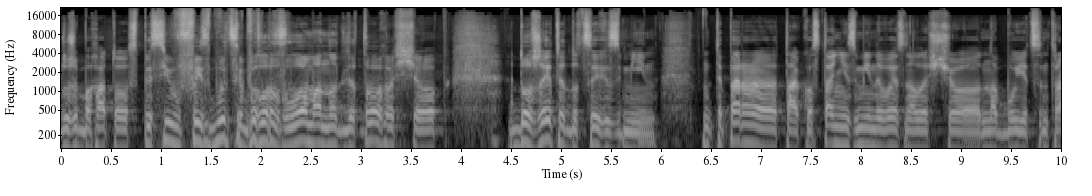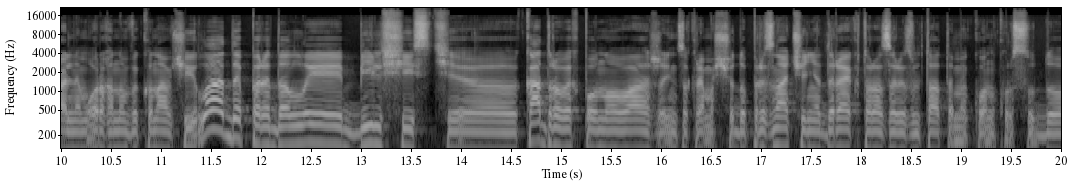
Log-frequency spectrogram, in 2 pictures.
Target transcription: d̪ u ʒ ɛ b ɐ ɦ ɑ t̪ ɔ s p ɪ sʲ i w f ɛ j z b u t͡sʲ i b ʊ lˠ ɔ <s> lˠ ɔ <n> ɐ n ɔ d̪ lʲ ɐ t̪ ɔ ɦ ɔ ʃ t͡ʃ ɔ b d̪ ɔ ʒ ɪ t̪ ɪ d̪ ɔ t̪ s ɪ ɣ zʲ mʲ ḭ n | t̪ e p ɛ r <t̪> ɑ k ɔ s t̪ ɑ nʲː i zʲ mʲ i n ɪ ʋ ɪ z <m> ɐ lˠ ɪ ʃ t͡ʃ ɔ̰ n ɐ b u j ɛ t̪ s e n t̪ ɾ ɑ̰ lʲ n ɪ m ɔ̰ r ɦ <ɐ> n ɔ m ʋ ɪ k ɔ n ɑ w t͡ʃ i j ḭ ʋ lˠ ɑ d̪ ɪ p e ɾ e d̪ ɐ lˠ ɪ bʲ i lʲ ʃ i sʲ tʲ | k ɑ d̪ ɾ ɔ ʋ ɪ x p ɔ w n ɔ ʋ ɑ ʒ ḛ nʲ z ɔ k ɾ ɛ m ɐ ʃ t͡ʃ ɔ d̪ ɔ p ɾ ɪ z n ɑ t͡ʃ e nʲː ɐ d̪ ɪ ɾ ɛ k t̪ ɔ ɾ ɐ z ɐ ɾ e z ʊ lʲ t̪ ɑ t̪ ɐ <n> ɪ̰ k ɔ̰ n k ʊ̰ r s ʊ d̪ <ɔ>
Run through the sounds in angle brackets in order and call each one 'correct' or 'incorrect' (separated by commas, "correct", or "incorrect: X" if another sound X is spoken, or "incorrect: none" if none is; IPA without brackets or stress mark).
incorrect: z, incorrect: m, correct, incorrect: n, correct, incorrect: m, correct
